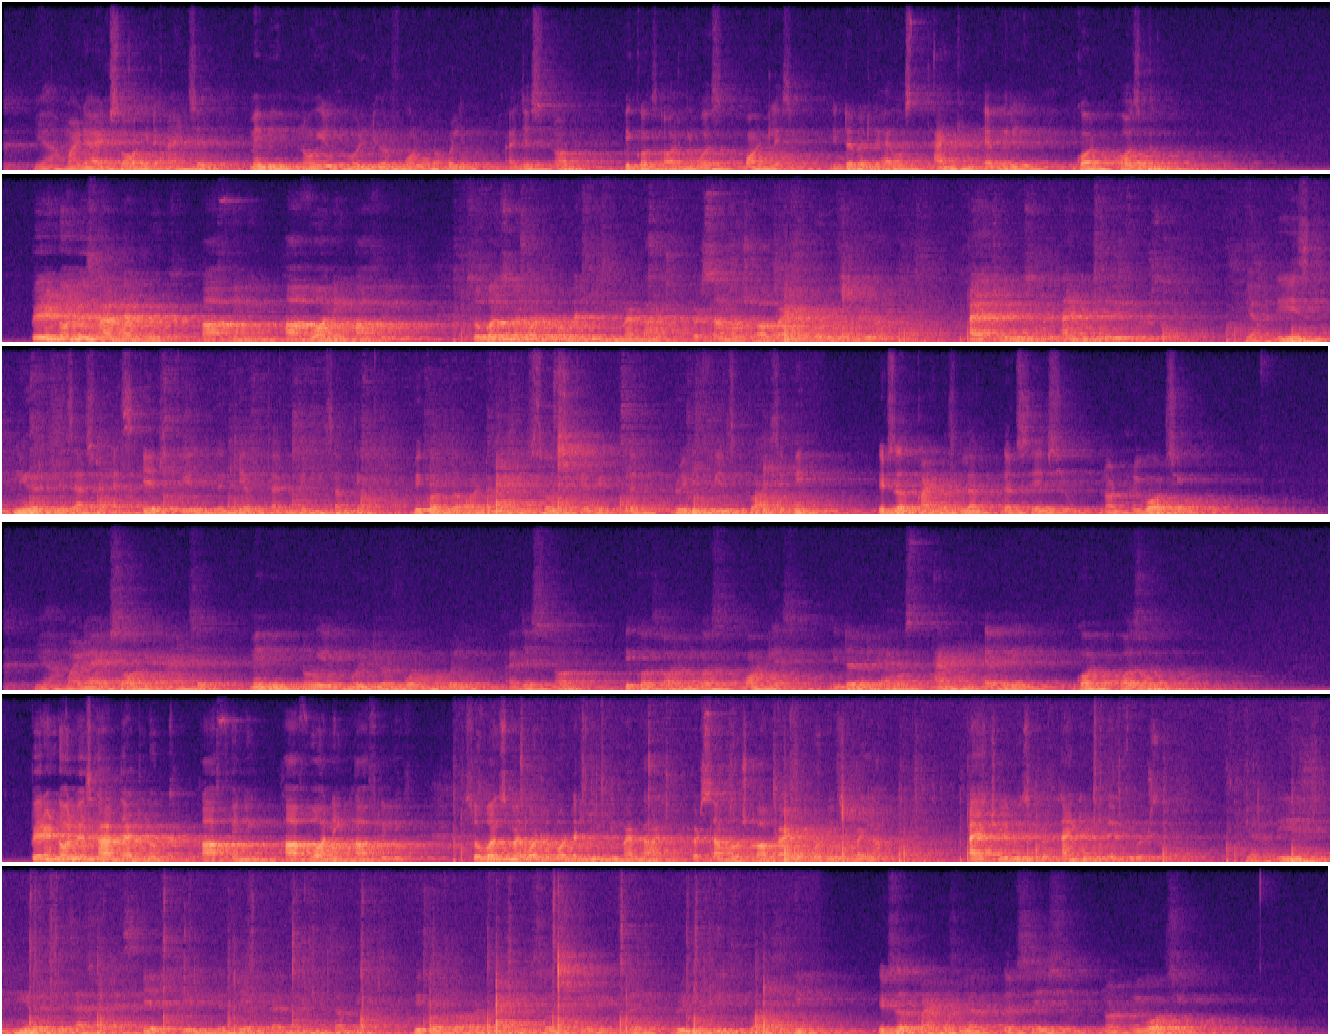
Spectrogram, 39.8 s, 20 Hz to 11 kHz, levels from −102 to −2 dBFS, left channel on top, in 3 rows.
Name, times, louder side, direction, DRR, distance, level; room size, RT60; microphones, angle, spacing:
voice 1, 0.3-2.1 2.5-4.7 5.0-5.7 6.2-7.9 8.3-10.3 10.7-11.6 25.7-26.3 26.7-30.2 30.7-32.9 33.3-34.6 35.3-39.1, left 1 dB, 30° left, -1 dB, 0.7 m, -29 dB
voice 2, 13.6-17.3 18.0-19.9 20.2-22.1 22.9-24.7, right 1 dB, 80° right, 0 dB, 0.8 m, -26 dB
sound 1, 17.8-34.7, right 1 dB, 45° right, 0.7 m, -36 dB
8.6 x 5.1 x 3.6 m, 2.7 s
head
